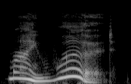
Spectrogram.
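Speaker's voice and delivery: gasping lady exclamation. Acted. Rarity gasping.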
